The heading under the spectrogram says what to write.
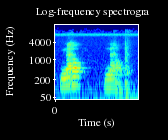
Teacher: they both end up as this extremely short r sound, as in metal, metal.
